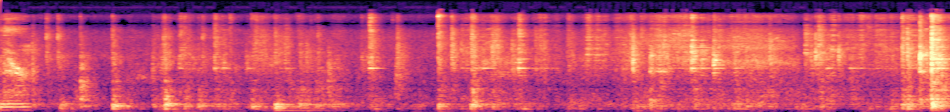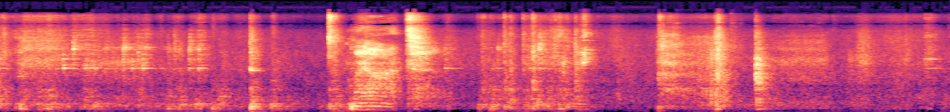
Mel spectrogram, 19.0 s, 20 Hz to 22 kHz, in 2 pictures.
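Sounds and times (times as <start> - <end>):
wires and connectors clattering: 0.0 - 13.1, 13.8 - 15.6.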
